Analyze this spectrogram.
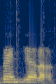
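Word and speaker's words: Vanyetta: And instead of the way it's pronounced, it's spelled V as in Victor, A-N-Y-E-T-T-A. – Vanjetta. – But it gets butchered. – Oh, yeah, of course it does. – Like the add and subtract letters. Mm-hmm. So I get Vendetta, Veretta, and Vachetta. Those are the three most popular mispronunciations.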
